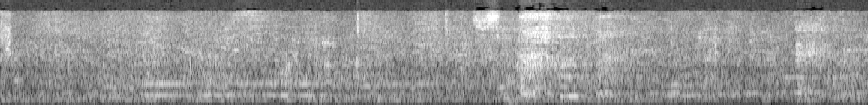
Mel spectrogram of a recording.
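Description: A girls' choir sings softly in a large echoing hall.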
